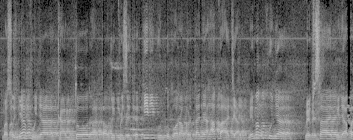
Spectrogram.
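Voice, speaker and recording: A Malaysian man speaks in a fairly high, mellow voice, explaining things as a business guest in an interview. He halts often to find his words. The recording is very echoey. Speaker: business guest, investor and trade promoter. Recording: echoey, distant mic with faint noise.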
